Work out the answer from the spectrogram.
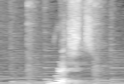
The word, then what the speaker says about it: wrist: The rule W is silent when it comes before R.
